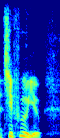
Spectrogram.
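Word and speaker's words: 千冬: How do you pronounce? Yeah, Chifuyu.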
